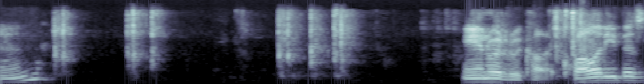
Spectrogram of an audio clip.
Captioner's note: typing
